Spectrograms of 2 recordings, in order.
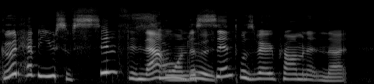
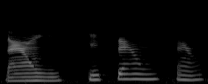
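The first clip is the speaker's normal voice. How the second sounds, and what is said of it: Synth-like alien voice. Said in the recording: “my synth impression. Don't I sound kind of like an alien?”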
